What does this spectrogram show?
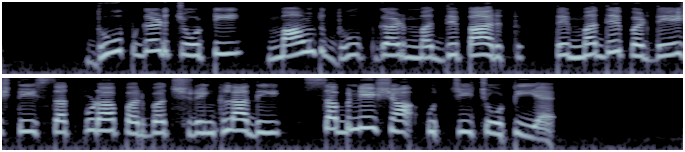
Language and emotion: Dogri, neutral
